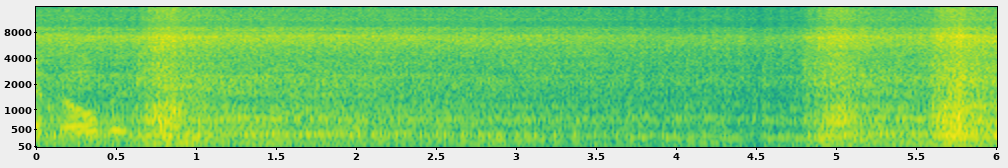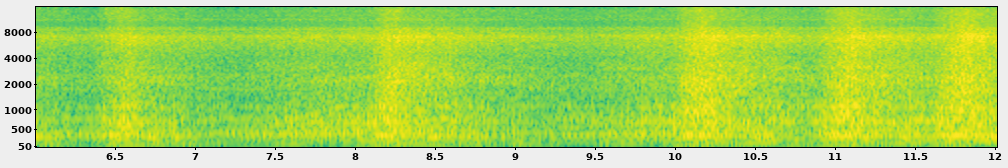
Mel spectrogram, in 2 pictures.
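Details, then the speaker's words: 1978 Kawasaki KL250 single with new fabricated exhaust, cold on full choke, after cleaning points, static timing and new petcock: picks up cleanly on each blip without stumbling; revving much better than before, points likely just dirty. "It's revving a lot better than what it did yesterday. I'm thinking the points were just dirty. I'm happy with that."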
